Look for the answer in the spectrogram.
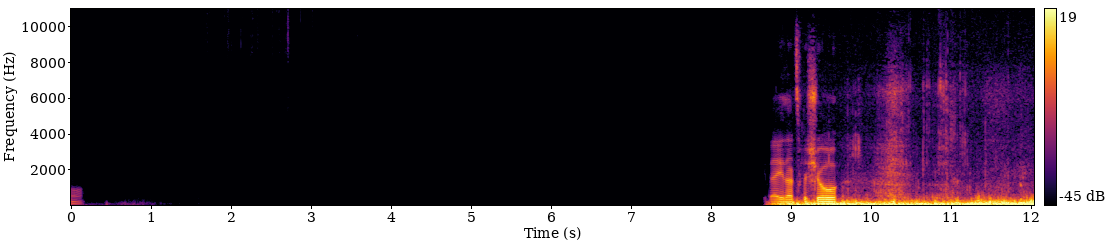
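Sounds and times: clicks and rustles of handling gear: 0:01.4 - 0:04.4.

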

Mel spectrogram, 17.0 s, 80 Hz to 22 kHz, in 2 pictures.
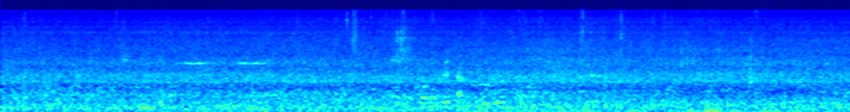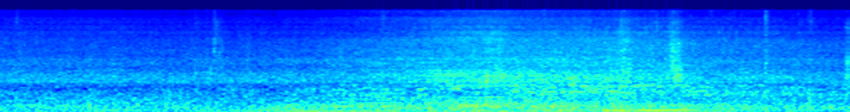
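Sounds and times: wind buffeting microphone: 0:05.1 - 0:16.9
truck engine passing on wet pavement: 0:08.4 - 0:17.0.

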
